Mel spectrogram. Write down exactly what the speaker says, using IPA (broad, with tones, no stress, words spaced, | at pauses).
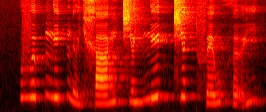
və˦˥p̚ŋe˦˥t̚ nə̤˨˩jxa˨˦ŋt͡ɕə˧j ŋe˦˥k̚t͡ɕə˦˥t̚ fɛ˨˦whə̰˧˥j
